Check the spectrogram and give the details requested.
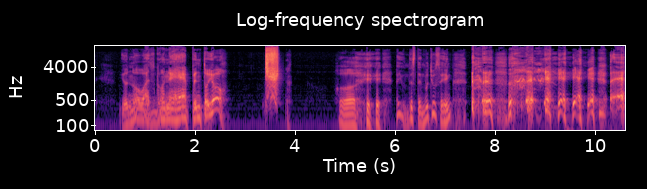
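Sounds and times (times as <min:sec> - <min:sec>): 
speech: 0:00.5 - 0:02.7, 0:04.9 - 0:10.6
laughter: 0:05.2 - 0:05.8, 0:07.6 - 0:10.6
coughing: 0:07.5 - 0:10.6.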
